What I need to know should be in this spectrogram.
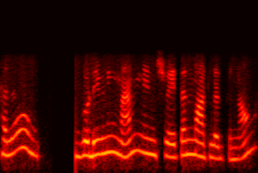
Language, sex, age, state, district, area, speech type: Telugu, female, 18-30, Andhra Pradesh, Alluri Sitarama Raju, rural, conversation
